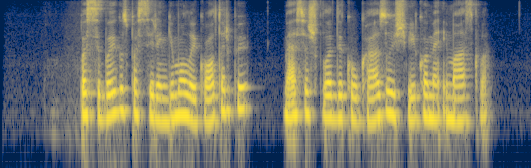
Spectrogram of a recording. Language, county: Lithuanian, Vilnius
